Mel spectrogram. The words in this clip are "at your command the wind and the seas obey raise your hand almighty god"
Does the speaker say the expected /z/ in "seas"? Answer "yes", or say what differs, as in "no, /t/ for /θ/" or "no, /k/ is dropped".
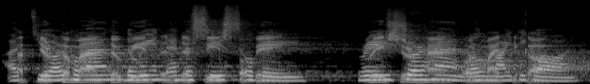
no, /s/ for /z/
